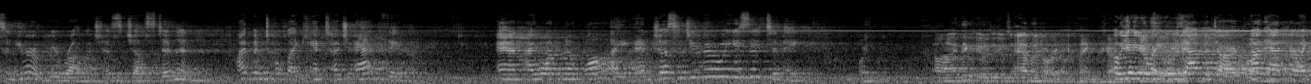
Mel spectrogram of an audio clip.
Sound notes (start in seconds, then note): none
